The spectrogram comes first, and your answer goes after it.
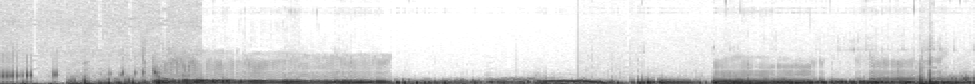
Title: All Four Girl's Stomach Growls at the same time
